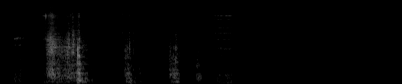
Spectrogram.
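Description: Several short scraping and rustling handling noises in the first two seconds, like a ceramic plate and crumbly laddu mixture being moved on a hard surface, then quiet.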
